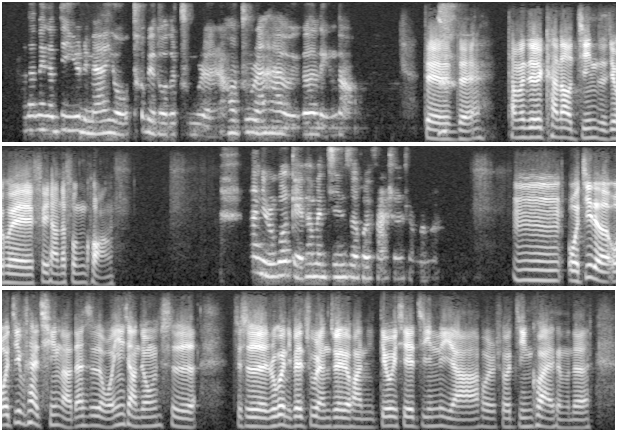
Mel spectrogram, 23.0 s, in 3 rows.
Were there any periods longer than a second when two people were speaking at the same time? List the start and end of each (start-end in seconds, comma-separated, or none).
none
